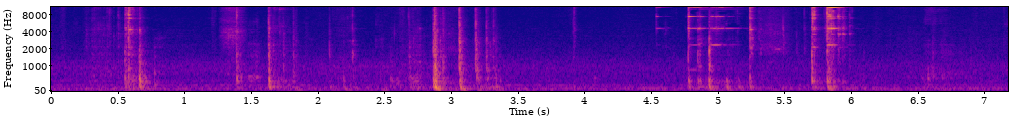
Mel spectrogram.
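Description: Metal hand tools clinking and clattering as a socket and ratchet are handled: a string of separate sharp knocks and clinks, a few with a short metallic ring, the loudest about three and about six seconds in.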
